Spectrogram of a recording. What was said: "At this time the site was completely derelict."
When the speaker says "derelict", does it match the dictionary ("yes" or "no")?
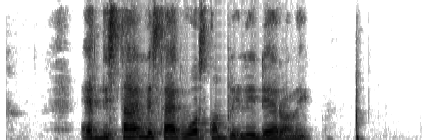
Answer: no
